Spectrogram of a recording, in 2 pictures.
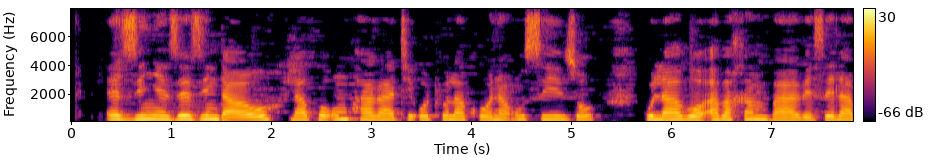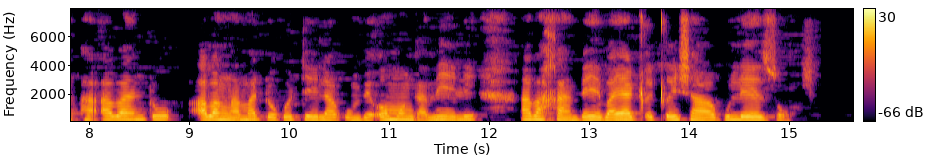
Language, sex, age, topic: North Ndebele, female, 25-35, health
